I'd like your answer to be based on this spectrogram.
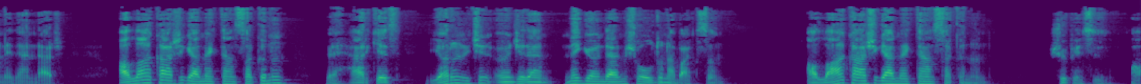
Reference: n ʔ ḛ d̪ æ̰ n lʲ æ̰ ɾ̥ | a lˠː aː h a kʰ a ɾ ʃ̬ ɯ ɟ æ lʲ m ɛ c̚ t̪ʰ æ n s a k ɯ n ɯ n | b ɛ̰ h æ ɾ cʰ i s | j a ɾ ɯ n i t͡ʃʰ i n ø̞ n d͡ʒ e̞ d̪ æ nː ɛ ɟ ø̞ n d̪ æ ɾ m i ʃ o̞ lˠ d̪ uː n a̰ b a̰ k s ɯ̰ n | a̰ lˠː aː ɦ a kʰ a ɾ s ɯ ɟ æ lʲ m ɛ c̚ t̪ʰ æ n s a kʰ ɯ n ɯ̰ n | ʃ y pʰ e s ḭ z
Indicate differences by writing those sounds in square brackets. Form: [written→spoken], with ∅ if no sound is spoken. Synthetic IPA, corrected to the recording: n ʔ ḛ d̪ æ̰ n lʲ æ̰ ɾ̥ | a lˠː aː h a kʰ a ɾ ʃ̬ ɯ ɟ æ lʲ m ɛ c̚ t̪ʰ æ n s a k ɯ n ɯ n | [b→v] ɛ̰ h æ ɾ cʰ [i→ɛ] s | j a ɾ ɯ n i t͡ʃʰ i n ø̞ n d͡ʒ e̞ d̪ æ nː ɛ ɟ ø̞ n d̪ æ ɾ m i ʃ o̞ lˠ d̪ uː n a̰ b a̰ k s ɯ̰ n | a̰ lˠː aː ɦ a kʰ a ɾ [s→ʃ] ɯ ɟ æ lʲ m ɛ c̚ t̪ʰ æ n s a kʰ ɯ n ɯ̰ n | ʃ y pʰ e s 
